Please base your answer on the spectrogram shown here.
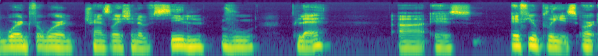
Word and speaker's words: s'il vous plaît: Maybe like faster, like, naturally you'd kind of go, s'il vous plaît. Like as if it was one word, s'il vous plaît.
